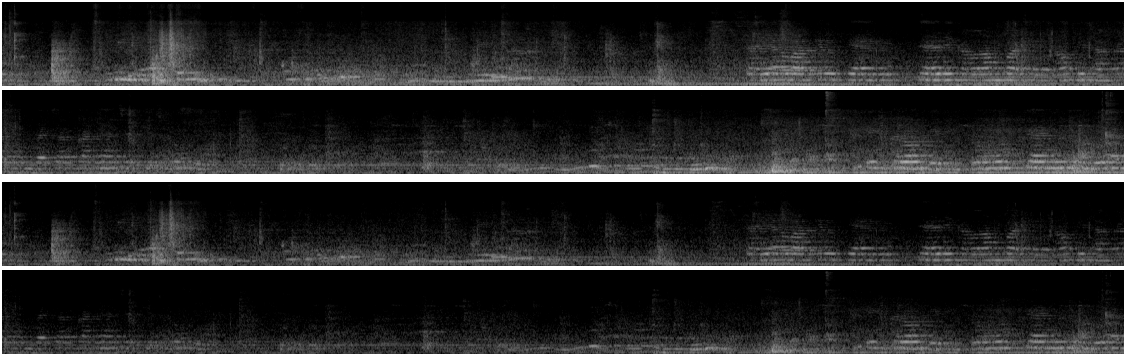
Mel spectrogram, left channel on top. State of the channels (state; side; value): quieter; right; 6.2 dB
